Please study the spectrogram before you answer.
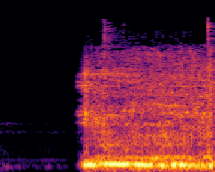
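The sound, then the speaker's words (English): A deep, loud roar of a massive creature in a fantasy tabletop role-play scene, starting abruptly and holding steady for about a second with a heavy low rumble. “As you all proceed through the area, you hear a great roar”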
